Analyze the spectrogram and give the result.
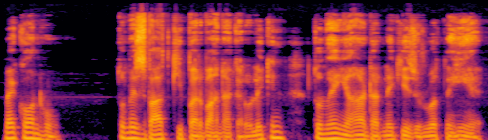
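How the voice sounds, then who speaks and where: A man voicing a mysterious young male jinn with a heavy, gentle, soothing voice. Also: low voice, breathy edge, no room sound, studio quality. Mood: reassuring.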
